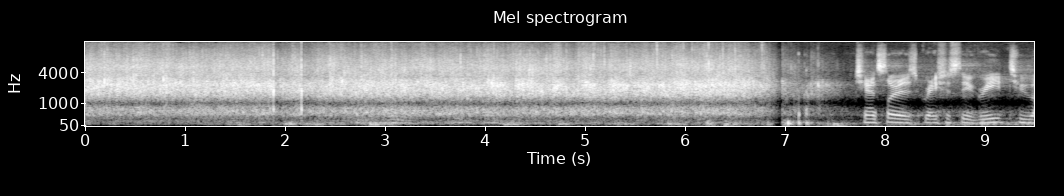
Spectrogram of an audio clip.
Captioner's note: applause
